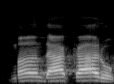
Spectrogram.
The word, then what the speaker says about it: mandacaru: Mandacaru, 4 sílabas, certo? O que você vai contar? Você vai contar até a última sílaba tônica. Qual que é a sílaba tônica? Mandacaru.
